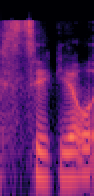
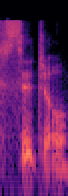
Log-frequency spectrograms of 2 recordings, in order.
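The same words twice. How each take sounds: First: The g is pronounced hard, as in 'get'. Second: The g is pronounced soft, as in 'gem'. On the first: It follows the Latin pronunciation. "there's no soft G in Latin, and so I say "sigil"" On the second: It follows the common English pronunciation. "I can't say sigil unless I force myself to"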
